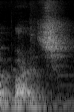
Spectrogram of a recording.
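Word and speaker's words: budge: তো আর একটা একই ধরনের শব্দ আছে বাজ, BUDG, আমরা বাজ বলি না, বলি বাজ, ডি সাইলেন্ট থাকে।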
